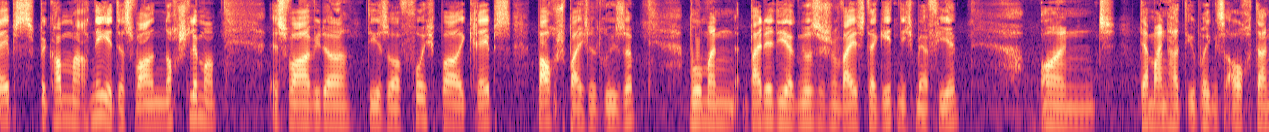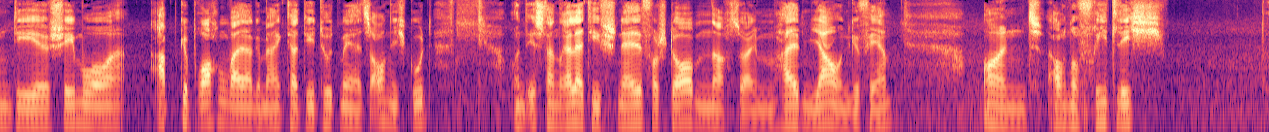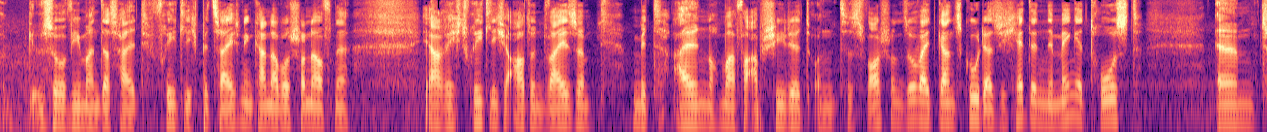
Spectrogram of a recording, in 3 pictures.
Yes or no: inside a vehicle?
yes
